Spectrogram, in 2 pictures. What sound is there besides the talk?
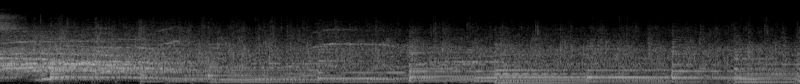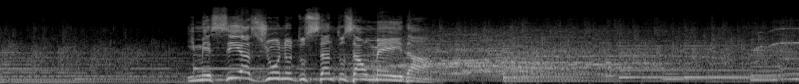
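audience applause and cheering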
